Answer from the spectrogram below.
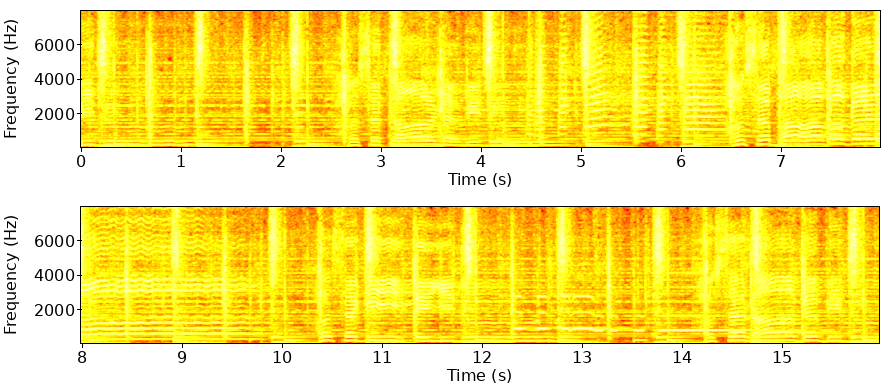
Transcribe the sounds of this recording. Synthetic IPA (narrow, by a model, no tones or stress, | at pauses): id̪u | hɔsɐt̪aːɭɐʋid̪u | hɔsɐbʱaːʋɐɡɐɭaː | hɔsɐɡiːt̪ejid̪u | hɔsɐɾaːɡɐʋid̪u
